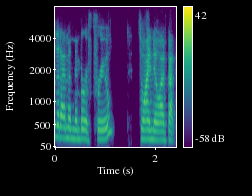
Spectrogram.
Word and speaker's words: QRU: It's inside crew." By the way, Quilting Rockstar University, the acronym on that is QR. I've declared it to be pronounced crew.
